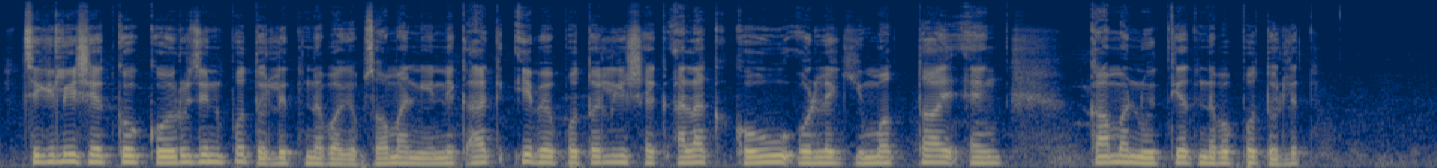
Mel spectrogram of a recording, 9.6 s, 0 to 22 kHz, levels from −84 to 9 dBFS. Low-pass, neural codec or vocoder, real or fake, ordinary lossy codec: none; none; real; none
